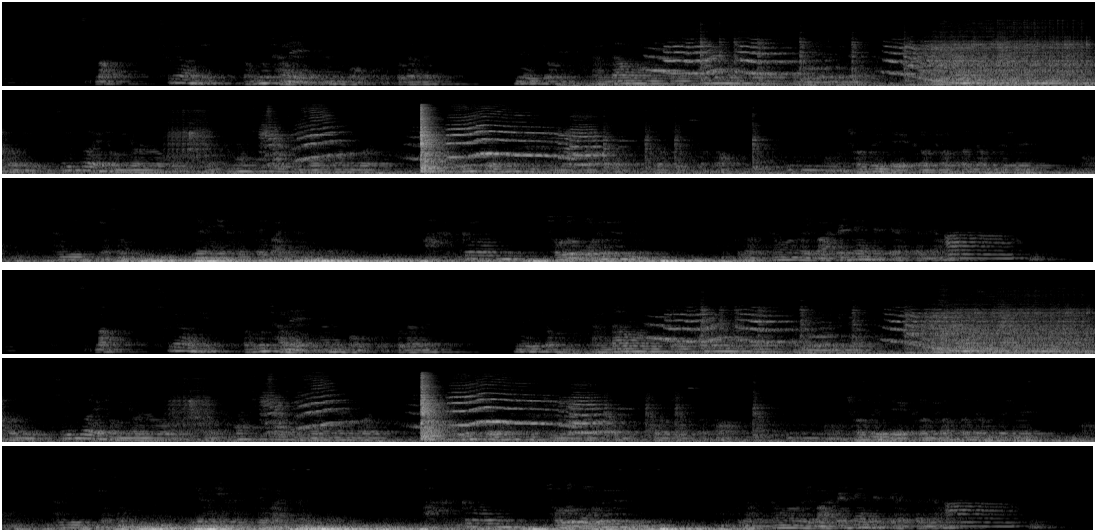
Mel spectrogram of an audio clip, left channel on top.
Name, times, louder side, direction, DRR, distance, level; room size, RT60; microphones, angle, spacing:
voice 1, 1.5-2.1 2.4-4.3 5.1-8.6 9.1-14.6 15.2-18.2 19.1-21.2 21.7-22.0 22.3-23.1 23.7-25.2 26.0-27.0 27.3-28.4 28.9-31.3 32.1-32.2, right 1 dB, 25° right, -7 dB, 1.3 m, -42 dB
voice 2, 2.8-3.3 5.1-5.4 8.2-8.5 18.7-19.4 23.9-24.1 31.3-32.1, left 2 dB, 15° left, 4 dB, 0.3 m, -48 dB
sound 1, 5.5-19.4, left 1 dB, 50° left, 1.0 m, -38 dB
sound 2, 19.5-29.4, right 3 dB, 65° right, 0.3 m, -32 dB
5.3 x 2.9 x 2.4 m, 0.90 s
head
